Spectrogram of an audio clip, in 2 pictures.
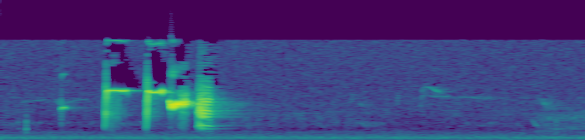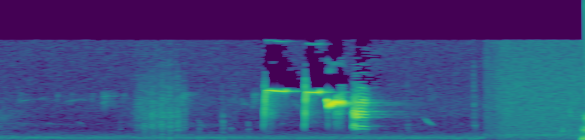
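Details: Great Tit calls, recorded with a homemade parabolic microphone: two short bursts of high, thin notes ending in a buzzy chatter, repeated about three seconds apart, over a low steady hum.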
